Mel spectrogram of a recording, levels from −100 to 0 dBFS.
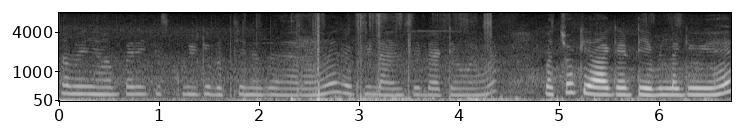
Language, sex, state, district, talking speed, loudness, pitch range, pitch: Hindi, female, Chhattisgarh, Korba, 225 wpm, -32 LUFS, 230-250 Hz, 240 Hz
